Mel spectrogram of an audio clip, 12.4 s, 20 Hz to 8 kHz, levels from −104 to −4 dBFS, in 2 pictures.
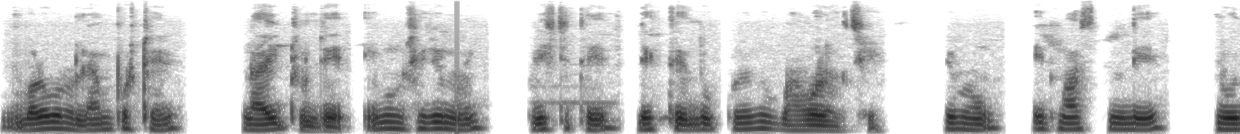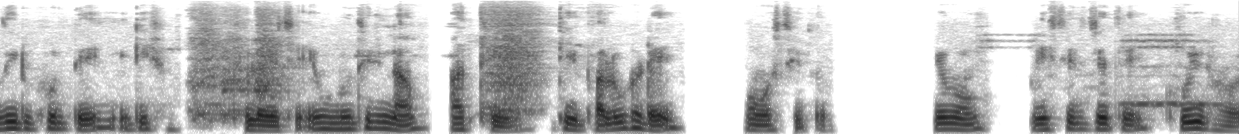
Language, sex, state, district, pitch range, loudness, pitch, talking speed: Bengali, male, West Bengal, Dakshin Dinajpur, 120-140 Hz, -26 LUFS, 130 Hz, 190 wpm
